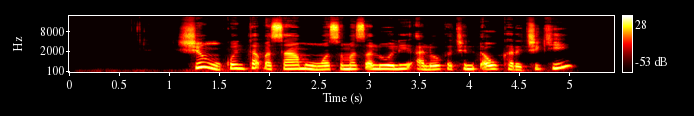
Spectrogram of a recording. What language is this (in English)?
Hausa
